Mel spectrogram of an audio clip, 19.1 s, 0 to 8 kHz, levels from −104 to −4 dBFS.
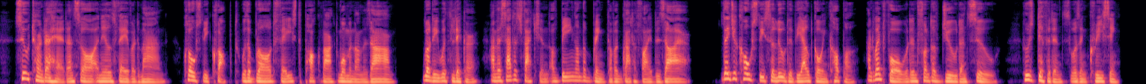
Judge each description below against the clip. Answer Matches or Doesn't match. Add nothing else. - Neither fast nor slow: Matches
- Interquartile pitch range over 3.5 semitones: Matches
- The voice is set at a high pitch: Doesn't match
